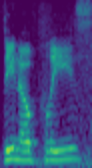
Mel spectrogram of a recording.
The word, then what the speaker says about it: DNOPLS: I think it's pronounced Dino Please, but it's DNOPLS, his stream.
